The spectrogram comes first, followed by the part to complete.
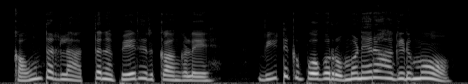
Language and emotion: Tamil, sad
